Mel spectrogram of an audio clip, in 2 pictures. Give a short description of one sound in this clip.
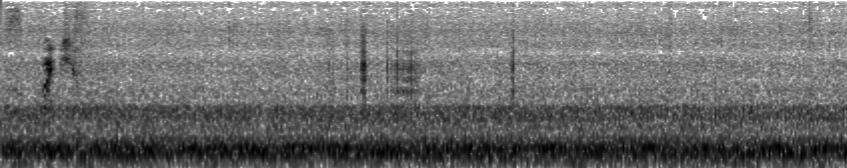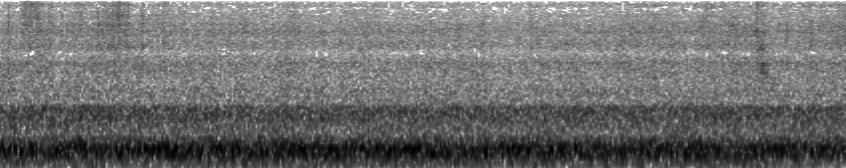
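A jet airliner's engines roar steadily from inside the cabin.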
